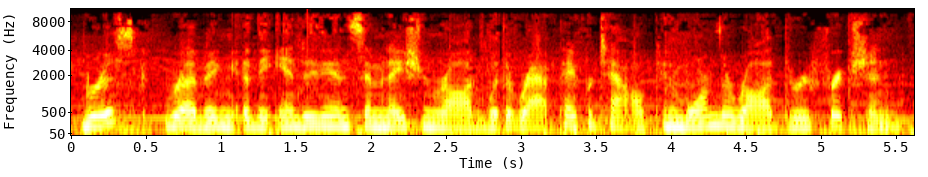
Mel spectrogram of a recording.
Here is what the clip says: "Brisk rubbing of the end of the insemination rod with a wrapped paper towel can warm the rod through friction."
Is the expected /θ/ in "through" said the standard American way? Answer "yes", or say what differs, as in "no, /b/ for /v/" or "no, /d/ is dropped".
yes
